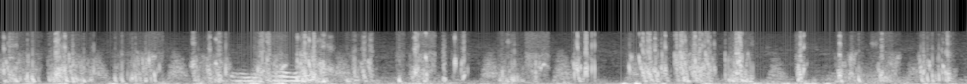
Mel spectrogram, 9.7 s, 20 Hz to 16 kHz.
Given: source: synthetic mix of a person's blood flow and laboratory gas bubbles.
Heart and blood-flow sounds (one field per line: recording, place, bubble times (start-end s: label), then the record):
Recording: Doppler ultrasound of blood flow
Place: subclavian vein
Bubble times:
0.03-0.42 s: bubbles
0.45-0.95 s: bubbles
1.10-1.63 s: bubbles
1.89-2.31 s: bubbles
2.56-2.88 s: bubbles
2.93-3.35 s: bubbles
3.43-3.77 s: bubbles
3.95-4.04 s: bubbles
4.07-4.35 s: bubbles
4.41-4.47 s: bubbles
4.50-4.69 s: bubbles
4.96-5.49 s: bubbles
5.71-5.98 s: bubbles
6.26-6.71 s: bubbles
6.73-7.16 s: bubbles
7.21-7.56 s: bubbles
7.94-8.08 s: bubbles
8.34-8.63 s: bubbles
8.70-9.01 s: bubbles
9.17-9.57 s: bubbles
From the record:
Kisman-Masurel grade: 242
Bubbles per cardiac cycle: several, 3 to 8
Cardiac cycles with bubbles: 100%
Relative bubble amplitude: moderate (0.250 to 0.450)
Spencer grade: 3 (all of the cardiac periods contain showers or single bubble signals, but not dominating or overriding the cardiac motion signals)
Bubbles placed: anywhere in the cardiac cycle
